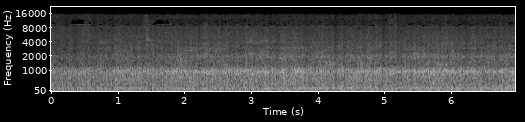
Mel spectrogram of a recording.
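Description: A Korean-built MTR East Rail Line electric train running between stations, heard from inside the carriage: a steady low rumble with no announcement or door chime.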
